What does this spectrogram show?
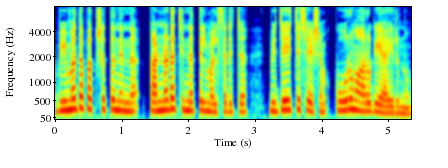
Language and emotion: Malayalam, neutral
